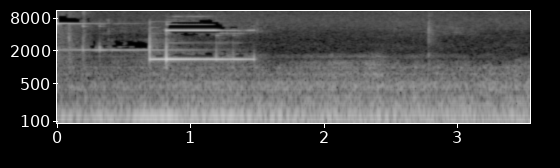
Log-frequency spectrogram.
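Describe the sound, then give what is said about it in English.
A short electronic text message alert from a cell phone inside a vehicle chimes twice in quick succession, bright steady tones over a low hum, then fades to quiet background noise with no one speaking. “I'm getting a text on my phone.”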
